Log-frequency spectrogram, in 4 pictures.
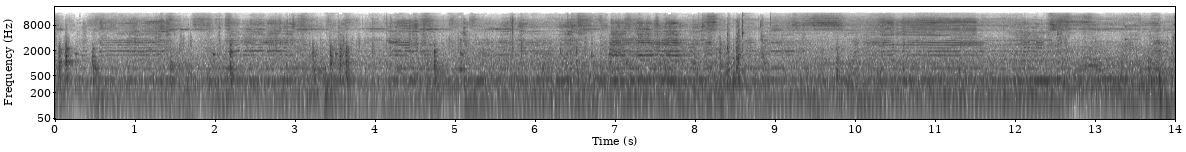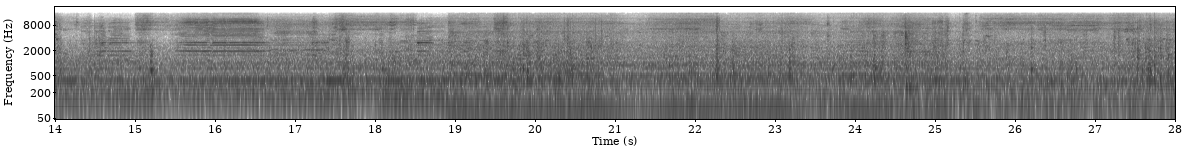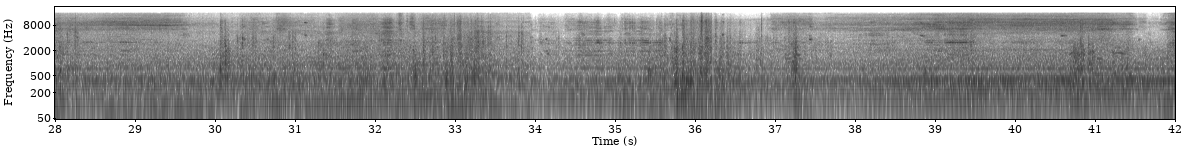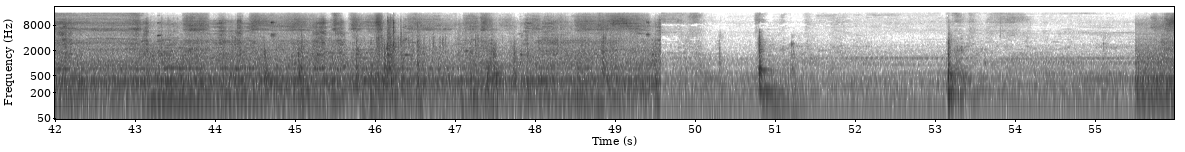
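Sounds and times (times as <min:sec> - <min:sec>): diesel engine under load: 0:00.0 - 0:55.9.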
